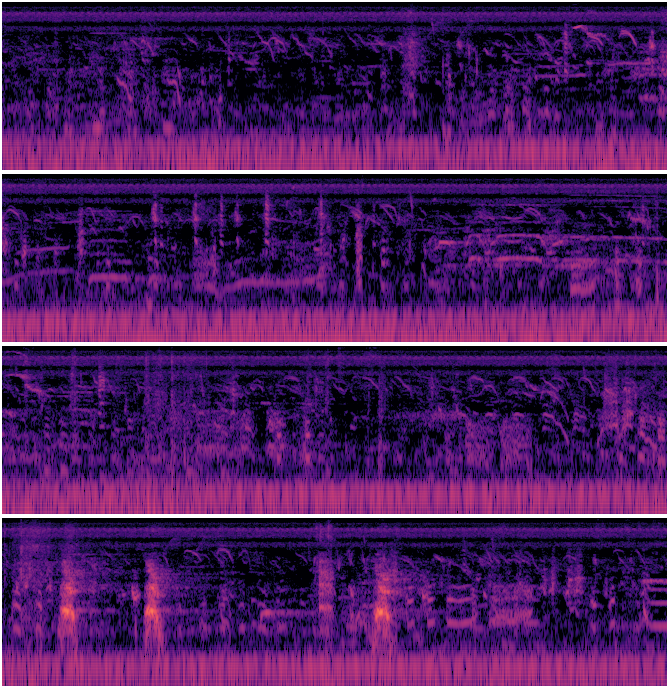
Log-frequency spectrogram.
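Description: A large flock of chickens clucks and chirps softly outdoors.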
